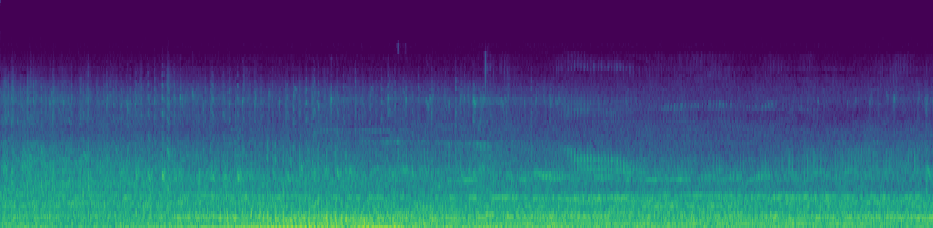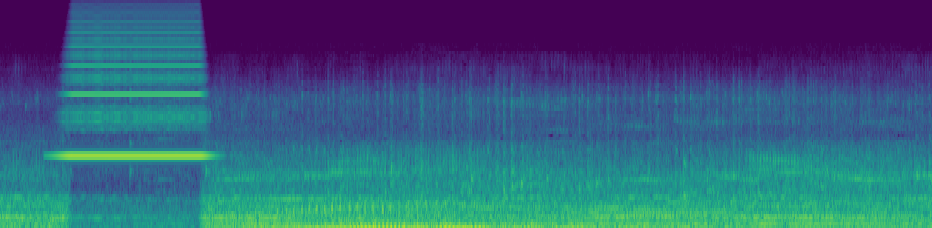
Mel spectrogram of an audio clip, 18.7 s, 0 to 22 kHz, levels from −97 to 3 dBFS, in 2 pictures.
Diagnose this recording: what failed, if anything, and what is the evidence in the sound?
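A microphone-to-loudspeaker loop in the analogue path exceeded unity gain: a loudspeaker feedback squeal at 1.3 kHz swells within a fraction of a second from 9.76 to 11.60 s, roughly 5 dB above the sound.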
